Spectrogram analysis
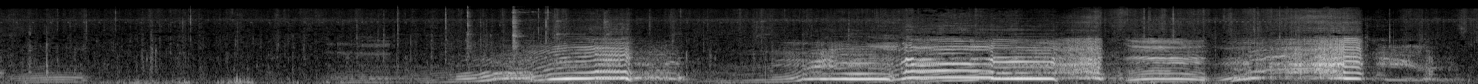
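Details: Irish Dexter cows on a noisy sorting day at Stone Meadow Farm; quiet distant lowing builds into a string of loud overlapping moos, some short and rising, others held, from several animals.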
